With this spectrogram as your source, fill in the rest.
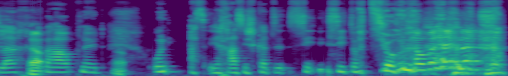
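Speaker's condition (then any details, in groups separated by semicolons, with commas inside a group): No condition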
